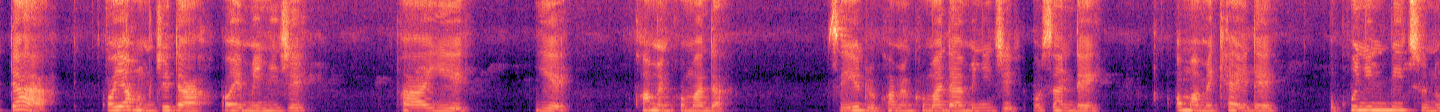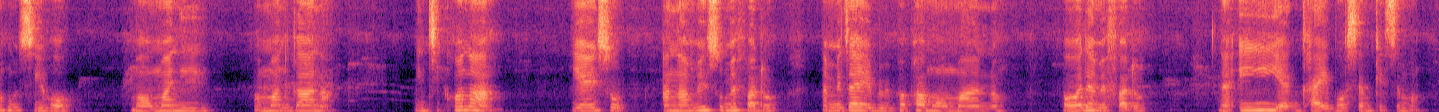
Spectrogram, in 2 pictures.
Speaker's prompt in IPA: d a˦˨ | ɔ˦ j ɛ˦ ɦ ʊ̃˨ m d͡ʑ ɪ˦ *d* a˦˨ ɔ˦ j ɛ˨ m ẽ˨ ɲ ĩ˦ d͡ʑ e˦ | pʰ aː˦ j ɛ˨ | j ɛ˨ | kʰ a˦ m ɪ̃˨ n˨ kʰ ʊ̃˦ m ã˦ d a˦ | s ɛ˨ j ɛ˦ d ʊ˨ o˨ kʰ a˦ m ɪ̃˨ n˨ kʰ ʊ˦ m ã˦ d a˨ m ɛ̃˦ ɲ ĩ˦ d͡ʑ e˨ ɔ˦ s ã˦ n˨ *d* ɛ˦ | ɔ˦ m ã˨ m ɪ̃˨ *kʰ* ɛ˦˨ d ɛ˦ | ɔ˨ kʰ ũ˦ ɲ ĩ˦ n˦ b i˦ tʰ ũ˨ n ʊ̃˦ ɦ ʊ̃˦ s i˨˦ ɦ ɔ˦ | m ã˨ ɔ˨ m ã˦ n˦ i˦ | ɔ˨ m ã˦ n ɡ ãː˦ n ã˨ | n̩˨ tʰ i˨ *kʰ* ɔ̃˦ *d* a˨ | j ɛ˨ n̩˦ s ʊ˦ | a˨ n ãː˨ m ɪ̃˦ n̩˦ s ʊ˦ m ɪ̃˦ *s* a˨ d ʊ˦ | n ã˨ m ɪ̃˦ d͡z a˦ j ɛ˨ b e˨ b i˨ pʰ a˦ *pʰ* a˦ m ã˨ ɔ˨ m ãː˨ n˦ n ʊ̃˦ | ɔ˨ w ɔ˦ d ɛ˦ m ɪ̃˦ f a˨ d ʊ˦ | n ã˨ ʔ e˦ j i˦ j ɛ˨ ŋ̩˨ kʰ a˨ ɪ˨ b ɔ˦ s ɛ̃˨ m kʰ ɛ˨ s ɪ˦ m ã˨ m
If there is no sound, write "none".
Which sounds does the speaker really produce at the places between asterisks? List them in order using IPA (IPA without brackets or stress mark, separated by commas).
d, d, kʰ, kʰ, n, f, pʰ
